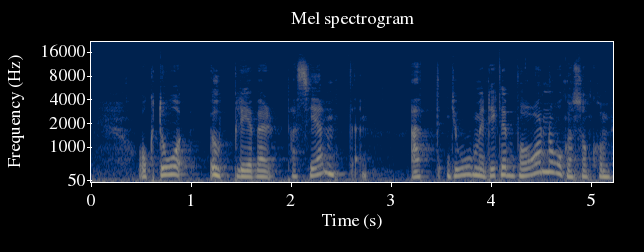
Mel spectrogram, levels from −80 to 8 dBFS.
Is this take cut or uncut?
cut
